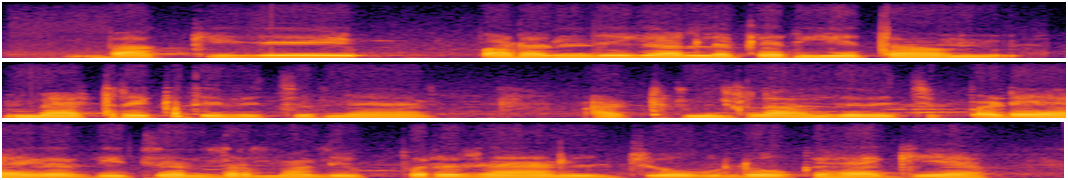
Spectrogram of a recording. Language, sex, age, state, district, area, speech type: Punjabi, female, 30-45, Punjab, Bathinda, rural, spontaneous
